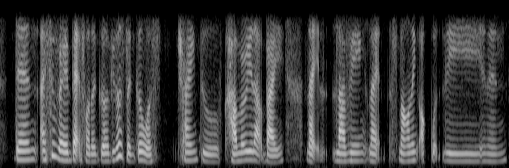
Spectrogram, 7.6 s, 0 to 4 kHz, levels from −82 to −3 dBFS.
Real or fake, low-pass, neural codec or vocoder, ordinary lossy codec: real; 3.6 kHz; none; none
